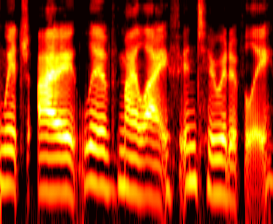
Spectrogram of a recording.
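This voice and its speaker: Against a quiet background, a woman talks in a normal speaking voice at a fairly slow pace with fairly even intonation. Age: 20s. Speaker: podcast host. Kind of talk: solo reflective monologue.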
